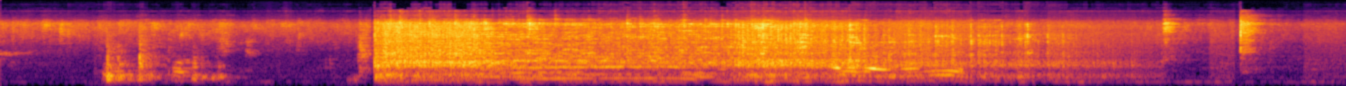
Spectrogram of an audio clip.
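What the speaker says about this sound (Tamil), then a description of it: "பூண்டு போட்டு அரைக்க போகிறேன்." Mixer grinder whirs loudly for several seconds, grinding garlic, chilli powder and turmeric into a tamarind masala for tomato rasam, starting abruptly after brief talk and running steadily before stopping.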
